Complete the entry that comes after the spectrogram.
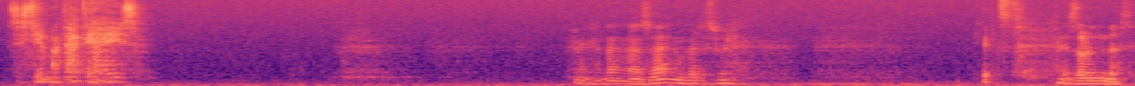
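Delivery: a frightened hush after a knock. Acted. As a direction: drop the voice, someone's at the door.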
